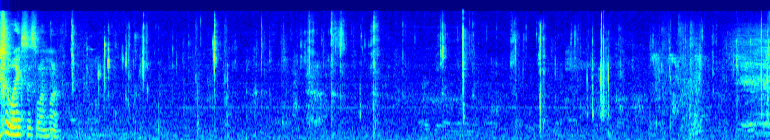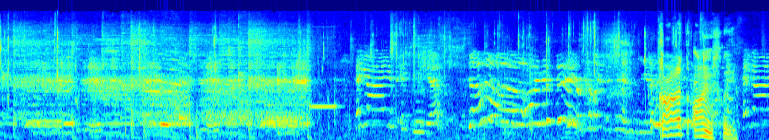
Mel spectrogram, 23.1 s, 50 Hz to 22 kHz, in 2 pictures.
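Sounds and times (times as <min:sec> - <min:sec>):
sharp clicks and crunches: 0:04.9 - 0:10.7, 0:11.3 - 0:12.6
television music: 0:06.2 - 0:23.0.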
